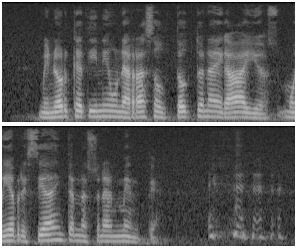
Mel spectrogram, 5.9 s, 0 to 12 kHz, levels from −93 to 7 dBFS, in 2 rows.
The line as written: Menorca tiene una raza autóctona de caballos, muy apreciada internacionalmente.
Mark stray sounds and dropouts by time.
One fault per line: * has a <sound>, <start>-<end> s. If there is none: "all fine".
* has a laugh, 5.0-5.8 s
